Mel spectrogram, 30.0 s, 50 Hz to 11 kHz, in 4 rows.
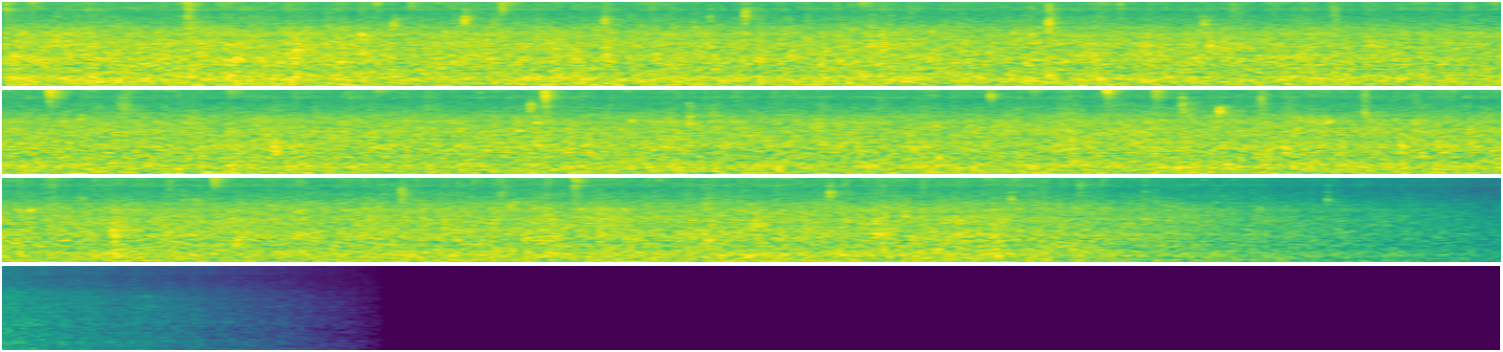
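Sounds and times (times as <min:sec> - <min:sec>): steady rain hiss: 0:00.0 - 0:23.7.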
